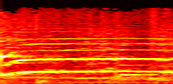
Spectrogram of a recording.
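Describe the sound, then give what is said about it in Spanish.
A wolf howls outside a tower at night in one long, sustained, tonal note that rises slightly at the start and then holds steady, heard clearly on its own with no voices. “En el exterior de la torre, un lobo empezó a aullar.”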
